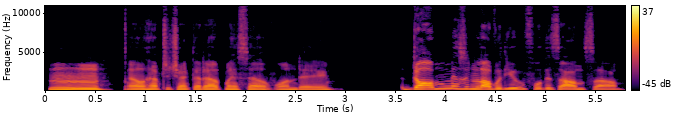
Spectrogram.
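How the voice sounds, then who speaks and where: Sassy guide, wildly swooping pitch. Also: male voice, huge pitch swings, a little slow, no echo, studio quality. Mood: chatty, arch. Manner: sassy, arch, theatrical. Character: sassy, theatrical, chatty male guide to dates. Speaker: narrator and guide. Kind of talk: scripted video game narration.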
